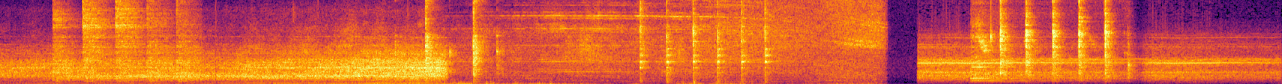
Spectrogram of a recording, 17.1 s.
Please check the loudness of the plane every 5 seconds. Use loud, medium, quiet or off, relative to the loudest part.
loud, loud, medium, medium.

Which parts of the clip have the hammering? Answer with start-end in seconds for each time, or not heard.
0.7-2.7, 5.5-6.8, 8.5-10.3, 12.9-15.1.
